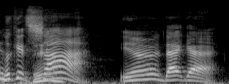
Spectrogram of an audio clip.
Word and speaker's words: Psy: That's how you say it? – Yeah, the ones... Well, at first, I thought it was short for pussy. But it's PSI, like psychology, I guess.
